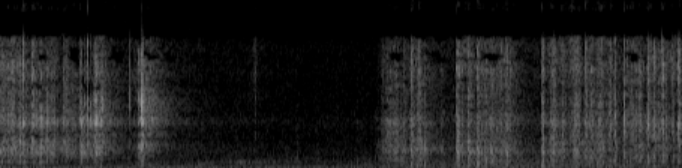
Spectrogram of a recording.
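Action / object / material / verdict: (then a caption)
scrape / small block of styrofoam / polystyrene foam / none. A small, white, solid styrofoam block is held upright and quickly scratched and tapped with fingernails and fingertips, making bright, squeaky friction sounds. Rapid, hissy scratching runs for about a second and ends in one sharp tap, then comes a quiet pause. Scratching bursts resume and continue to the end.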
